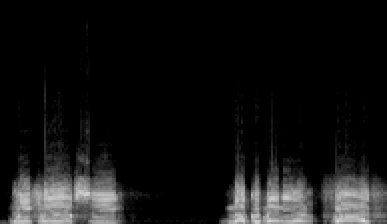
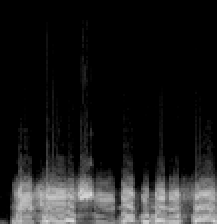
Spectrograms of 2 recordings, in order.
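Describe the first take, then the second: First: It is said at a slower pace. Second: It is said at a faster pace.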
